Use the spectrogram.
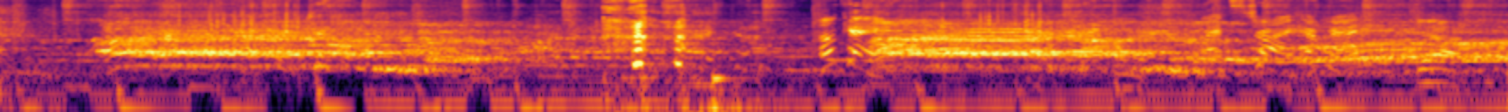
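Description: A large crowd roars and cheers at the Valorant Masters Madrid esports event, loud and sustained, with a brief dip near the middle, scattered shouts and whoops, then a swelling return to full volume.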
